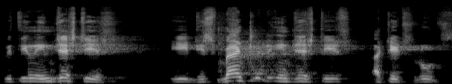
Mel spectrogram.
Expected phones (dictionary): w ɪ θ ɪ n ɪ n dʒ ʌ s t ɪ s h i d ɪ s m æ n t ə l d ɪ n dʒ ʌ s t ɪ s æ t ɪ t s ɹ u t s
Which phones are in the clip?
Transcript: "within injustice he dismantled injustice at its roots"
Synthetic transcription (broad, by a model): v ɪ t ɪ n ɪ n dʒ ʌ s t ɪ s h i d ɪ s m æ n t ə d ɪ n dʒ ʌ s t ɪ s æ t ɪ t s ɹ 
